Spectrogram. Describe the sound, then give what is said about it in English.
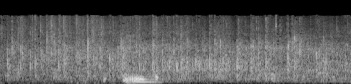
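An audience gives a man who shared his story one more round of applause at a morning gathering, a steady, dense wash of many hands clapping at once, with a brief voiced murmur rising out of the crowd partway through before the clapping continues. “Why don't we give him one more round of applause?”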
